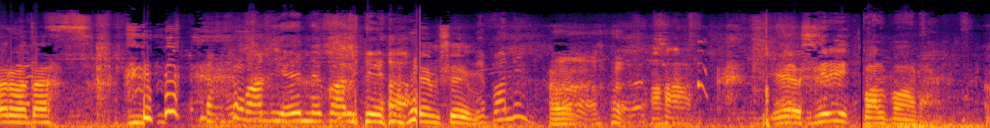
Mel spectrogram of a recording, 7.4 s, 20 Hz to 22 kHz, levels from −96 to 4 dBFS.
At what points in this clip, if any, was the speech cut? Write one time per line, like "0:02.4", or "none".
0:03.1
0:06.4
